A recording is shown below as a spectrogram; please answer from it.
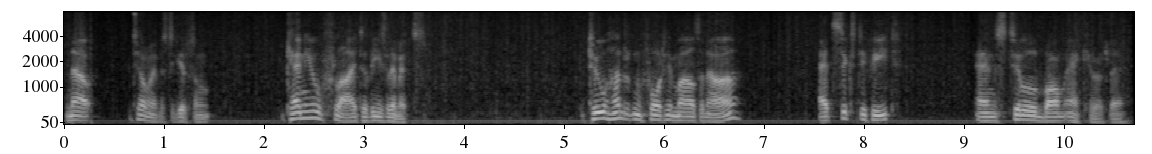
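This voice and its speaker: A man's voice: lowish voice, very animated, moderate pace, long pauses, poor audio. An actor playing a fussy, anxious older male bomb inventor in a 1940s radio drama. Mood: fretful.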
